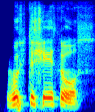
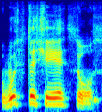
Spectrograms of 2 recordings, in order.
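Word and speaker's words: Worcestershire: I'd like you to um how can I pronounce please the English sauce uh was wer Shear sauce yeah this one yeah wer sheer sauce wer sheer sauce okay absolutely perfect really good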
